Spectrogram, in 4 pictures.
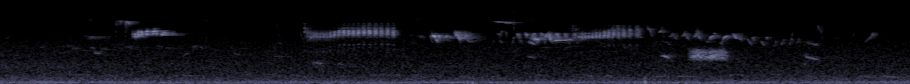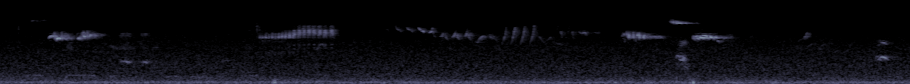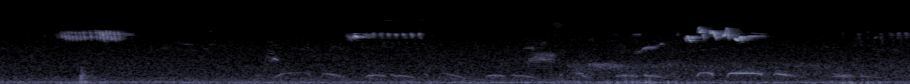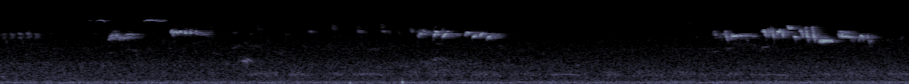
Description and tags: The sorrowful song of a robin accompanied by other assorted birds.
